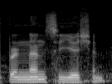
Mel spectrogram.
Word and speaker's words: pronunciation: as a noun if you say this word it's pronunciation.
